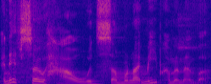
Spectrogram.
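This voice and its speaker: An actor playing a polite, eager newcomer to a village in an audio drama, hesitant and apologetic. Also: male voice, on the high side, huge pitch swings, brisk, creaky, heavily acted. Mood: polite, curious. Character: eager, awkward, polite newcomer husband from London. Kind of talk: naturalistic audio drama acting.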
